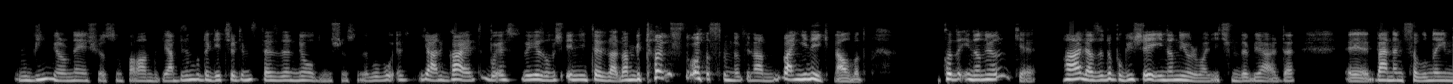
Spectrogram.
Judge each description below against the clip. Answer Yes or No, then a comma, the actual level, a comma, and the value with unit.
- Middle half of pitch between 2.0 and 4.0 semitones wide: Yes, average, 3.5 semitones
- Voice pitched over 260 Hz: No, high, 200 Hz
